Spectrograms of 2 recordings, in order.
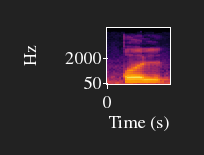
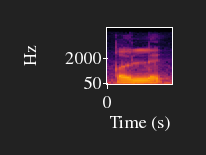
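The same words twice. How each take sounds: First: The final L sound is held and stops cleanly. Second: The final L sound vibrates with an extra echo. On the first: The speaker calls it right. "لام هیچ حرکتی نداره" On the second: The speaker calls it wrong. "نمیگیم قل قل"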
